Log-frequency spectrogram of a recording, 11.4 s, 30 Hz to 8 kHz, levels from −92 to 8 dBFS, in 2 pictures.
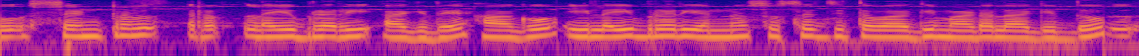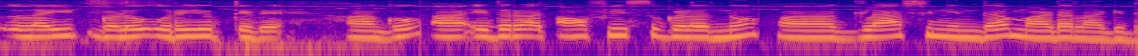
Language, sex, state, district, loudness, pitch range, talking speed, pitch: Kannada, female, Karnataka, Dakshina Kannada, -20 LUFS, 195-220 Hz, 105 wpm, 210 Hz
